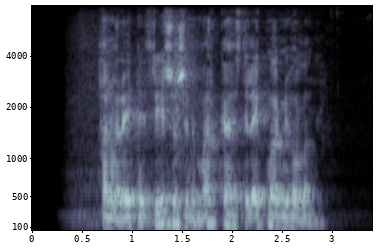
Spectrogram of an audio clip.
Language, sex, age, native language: Icelandic, male, 30-39, Icelandic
